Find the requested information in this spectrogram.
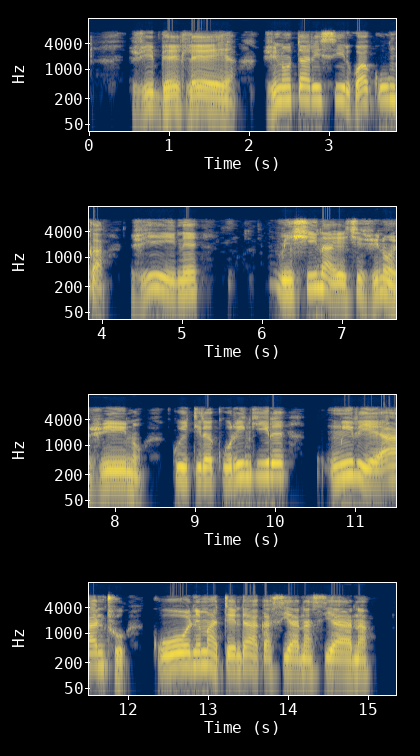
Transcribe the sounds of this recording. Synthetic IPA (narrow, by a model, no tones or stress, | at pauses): ʐibʱe̞ɮeja̰ʐino̞taɾisirwakuŋɡa̰ | ʐiːne̞ | miʃinaje̞t͡ʃiʐino̞ʐiːno̞̰ | kuitiɾekuriŋɡiɾe̞ | mwirije̞antʰu | kuone̞mate̞ndaːkasijanasijaːna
